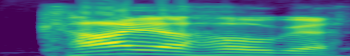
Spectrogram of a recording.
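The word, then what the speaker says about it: Cuyahoga: site of that group's Meetup when I presented kuoga County they told me how to pronounce this and unfortunately I'm not remember remembering how it includes kayah hoga thank you Kevin it includes the city of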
